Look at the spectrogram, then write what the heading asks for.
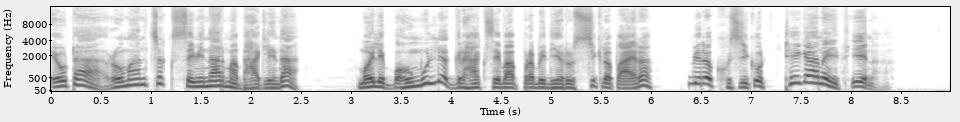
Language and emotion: Nepali, happy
